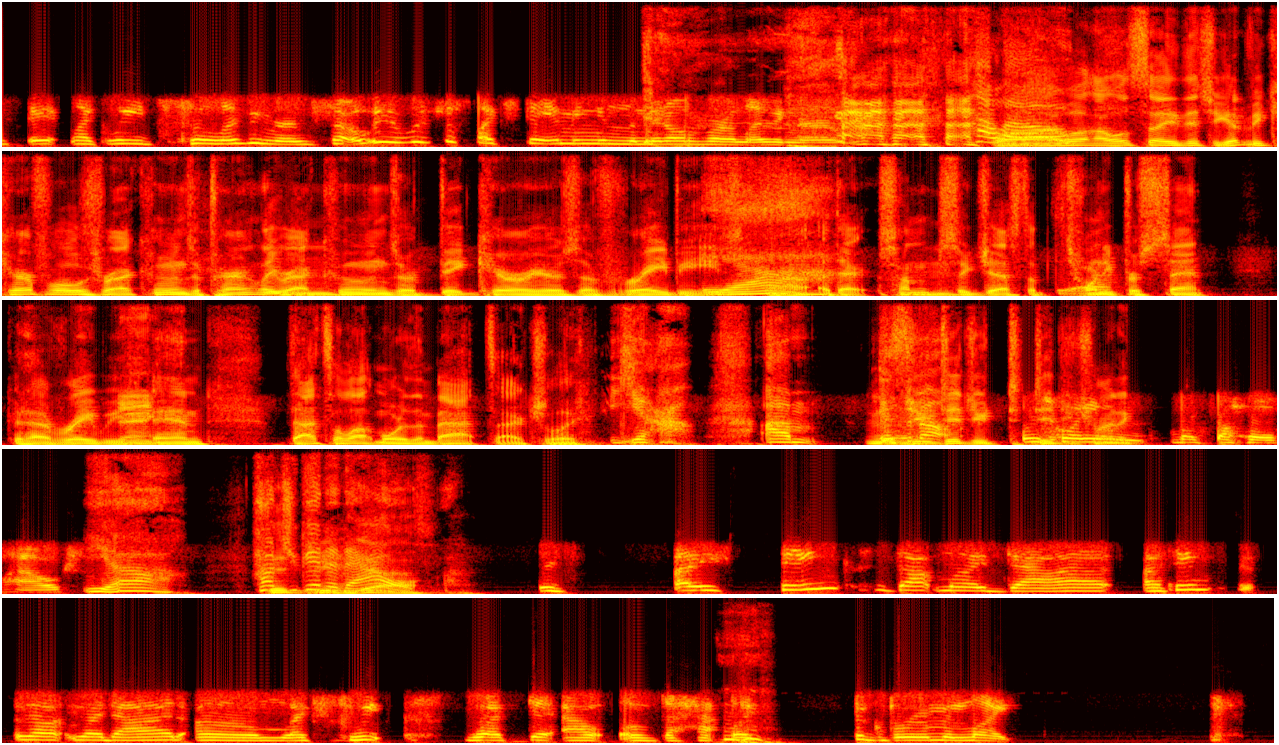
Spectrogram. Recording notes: A bunch of people called in to tell us their horror and/or comedy stories!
